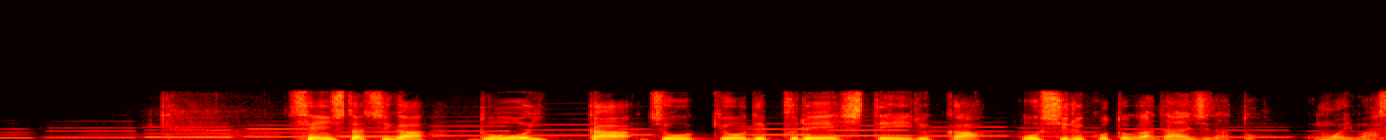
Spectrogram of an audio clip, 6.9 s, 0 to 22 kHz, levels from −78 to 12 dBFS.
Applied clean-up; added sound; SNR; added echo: none; Wind instrument, woodwind instrument; 14 dB; none.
